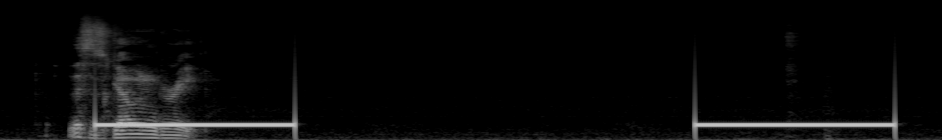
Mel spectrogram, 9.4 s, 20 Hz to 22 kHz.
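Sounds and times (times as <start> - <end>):
speech: 0.7 - 2.1
telephone ringback tone on a call: 1.0 - 3.0, 7.0 - 9.0.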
